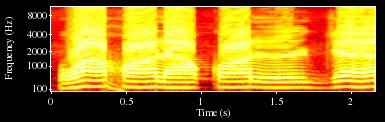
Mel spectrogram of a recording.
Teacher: Panjangkan janya dulu 6 harokat baru masuk ke nun. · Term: mad lazim kalimi musaqqal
